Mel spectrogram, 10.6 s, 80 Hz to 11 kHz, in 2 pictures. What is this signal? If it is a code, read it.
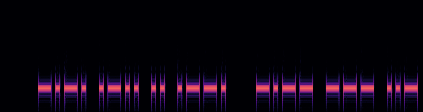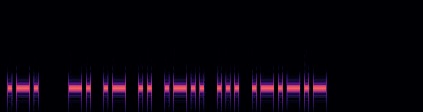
Morse code, heard as a keyed tone, about 22 wpm, 690 Hz. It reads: CLIP YOUR NAILS.
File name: practice / 22wpm / Easy Sentences with Hints - 22wpm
